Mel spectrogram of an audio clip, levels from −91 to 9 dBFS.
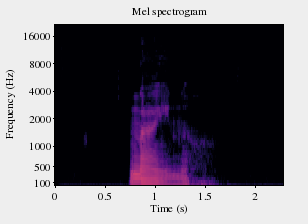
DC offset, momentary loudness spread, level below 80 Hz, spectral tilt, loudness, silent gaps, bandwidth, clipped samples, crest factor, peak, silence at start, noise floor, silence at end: under 0.1%; 14 LU; -62 dBFS; -8.5 dB/octave; -42 LUFS; none; 15.5 kHz; under 0.1%; 24 dB; -22 dBFS; 0.75 s; -82 dBFS; 0.75 s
